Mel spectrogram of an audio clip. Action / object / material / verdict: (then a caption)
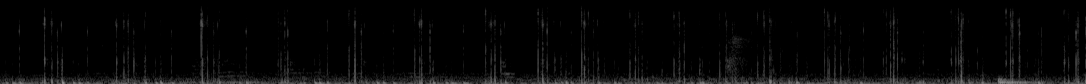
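tap / small plastic game case, shrink-wrapped / plastic / none. A small, hollow plastic Nintendo Switch game case with a printed cover, apparently still shrink-wrapped, is held in both hands and tapped and scratched with long fingernails. Rapid, dense, dry clicks and crinkly plastic scratches repeat throughout, each tap short with almost no ring, over a low, steady background.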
